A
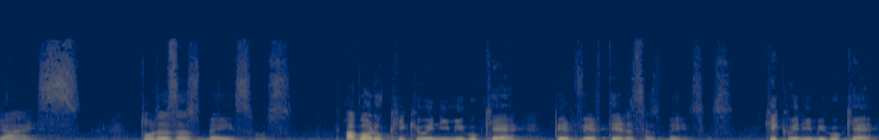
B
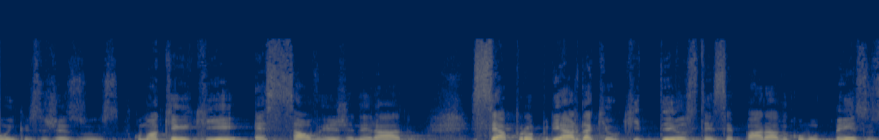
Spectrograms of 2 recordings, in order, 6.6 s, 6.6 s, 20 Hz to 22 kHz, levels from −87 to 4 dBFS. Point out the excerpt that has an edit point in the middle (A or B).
B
